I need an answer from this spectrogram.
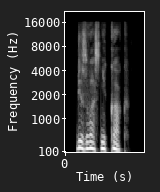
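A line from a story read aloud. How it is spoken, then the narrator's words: Sad sigh over phone. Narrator (Russian): Печально вздыхает парень в трубку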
